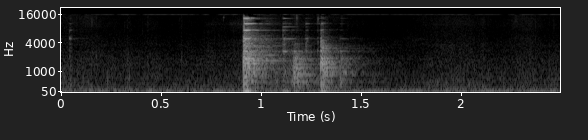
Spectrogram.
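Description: Metal globe-valve parts clinking together as the bonnet comes off the stem assembly: one sharp ringing clink about a second in, followed quickly by two lighter ones.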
